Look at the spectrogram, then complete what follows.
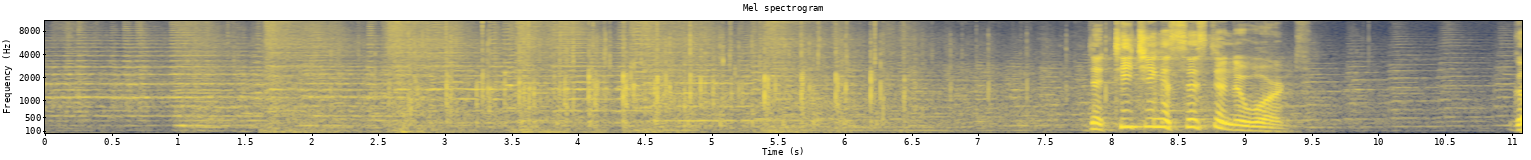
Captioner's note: cheers and Applause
